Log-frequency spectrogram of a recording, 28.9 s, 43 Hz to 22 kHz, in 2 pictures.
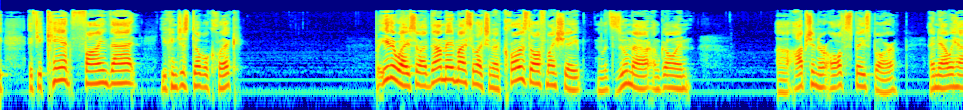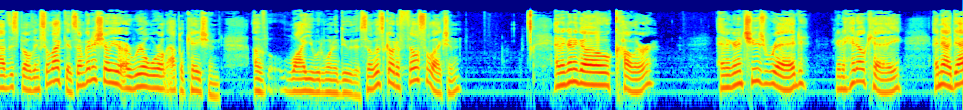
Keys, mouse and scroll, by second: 3.1 click, 7.0 alt+click, 7.7 alt+super+click, 8.0 alt+super+space, 8.1 double click, 10.1 click, 12.4 double click, 18.6 click, 22.5 click, 25.9 click.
